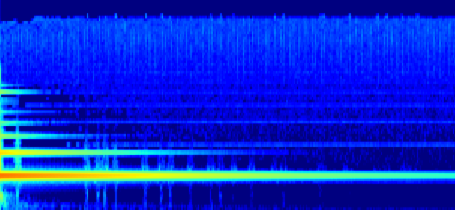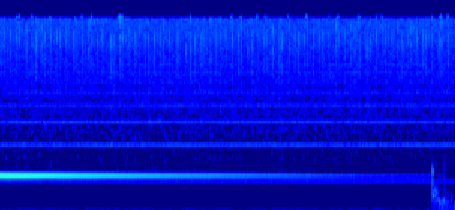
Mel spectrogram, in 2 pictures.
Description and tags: just the single note. no effect.
rhodes, note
